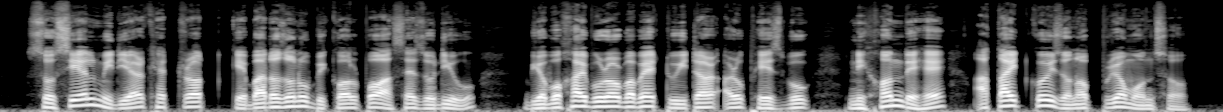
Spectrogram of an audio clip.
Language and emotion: Assamese, neutral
